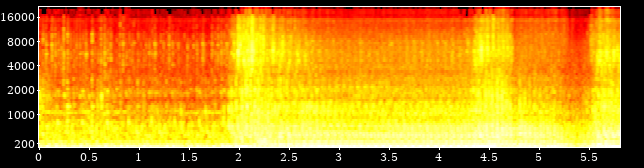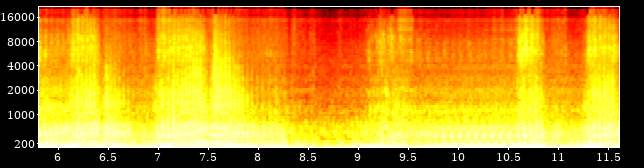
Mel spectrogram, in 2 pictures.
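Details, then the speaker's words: V8 replacement engine for an old square-body Suburban, running with a home-made exhaust: a deep, even idle with several clean blips that rise and fall smoothly, no knocks or misses. A healthy engine. "Oh yeah. Listen to that. I have to say, it does sound pretty good."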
